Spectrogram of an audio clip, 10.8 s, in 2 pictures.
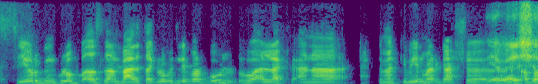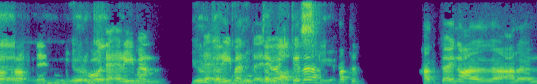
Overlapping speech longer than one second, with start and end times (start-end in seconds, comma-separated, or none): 6.1-8.8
